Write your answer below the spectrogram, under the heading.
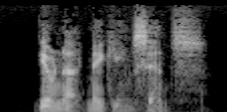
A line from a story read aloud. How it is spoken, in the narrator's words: Donner said flatly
